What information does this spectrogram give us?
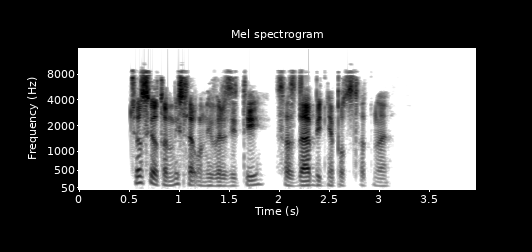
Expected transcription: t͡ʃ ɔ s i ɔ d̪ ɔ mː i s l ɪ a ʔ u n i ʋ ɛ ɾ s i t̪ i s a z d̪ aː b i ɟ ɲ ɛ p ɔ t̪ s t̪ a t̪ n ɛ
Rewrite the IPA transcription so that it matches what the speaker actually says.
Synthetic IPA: t͡ʃ ɔ s i ɔ t̪ ɔ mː i s l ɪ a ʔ u n i ʋ ɛ ɾ z i t̪ i s a z d̪ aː b i ɟ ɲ ɛ p ɔ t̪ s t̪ a t̪ n ɛː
